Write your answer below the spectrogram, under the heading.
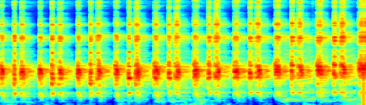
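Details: Chukar partridge giving a fast, chuckling call: a long string of clipped, mid-pitched clucking notes, roughly two to three per second, evenly paced and loud, with a few faint background noises.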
